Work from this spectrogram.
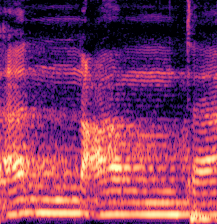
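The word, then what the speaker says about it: أَنْعَمْتَ: Shiratal ladzina an'amta 'alaihim. Oke, awas, hati-hati di sini nih. Ada yang bacanya mantul, nah itu mantul tuh. Harusnya an ditahan.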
